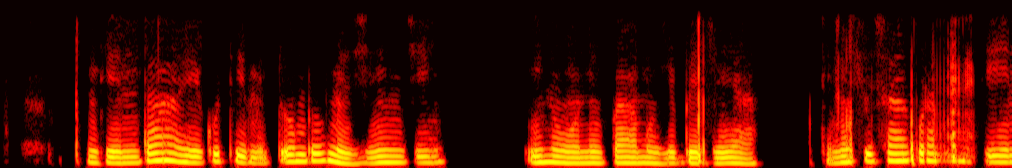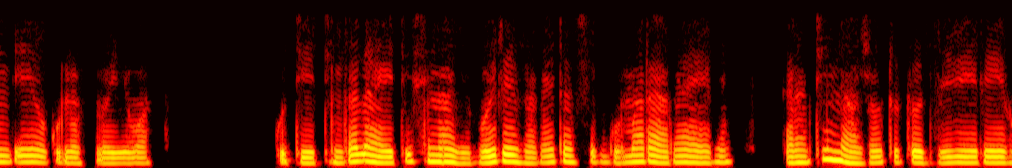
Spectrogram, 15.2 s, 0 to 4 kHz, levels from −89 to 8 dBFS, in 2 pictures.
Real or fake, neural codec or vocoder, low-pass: fake; vocoder, 44.1 kHz, 128 mel bands every 512 samples, BigVGAN v2; 3.6 kHz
